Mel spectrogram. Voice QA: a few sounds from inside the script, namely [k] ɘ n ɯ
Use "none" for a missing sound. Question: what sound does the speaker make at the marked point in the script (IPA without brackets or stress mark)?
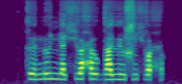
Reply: k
